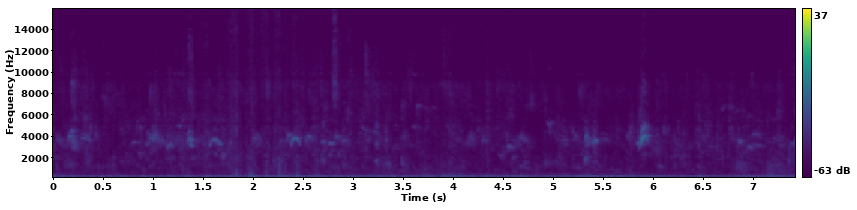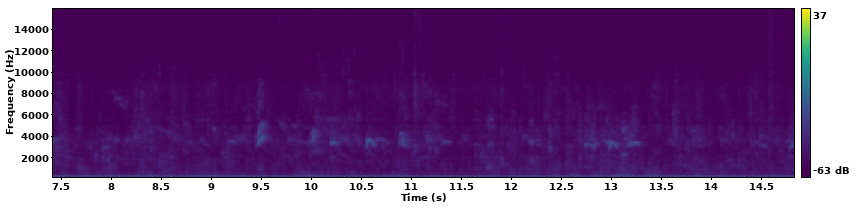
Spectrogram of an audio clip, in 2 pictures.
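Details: Wild birds visiting a specially designed garden area with feeders, seeds and water; many short high chirps and tweets scattered through the whole stretch over a steady low rumble.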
